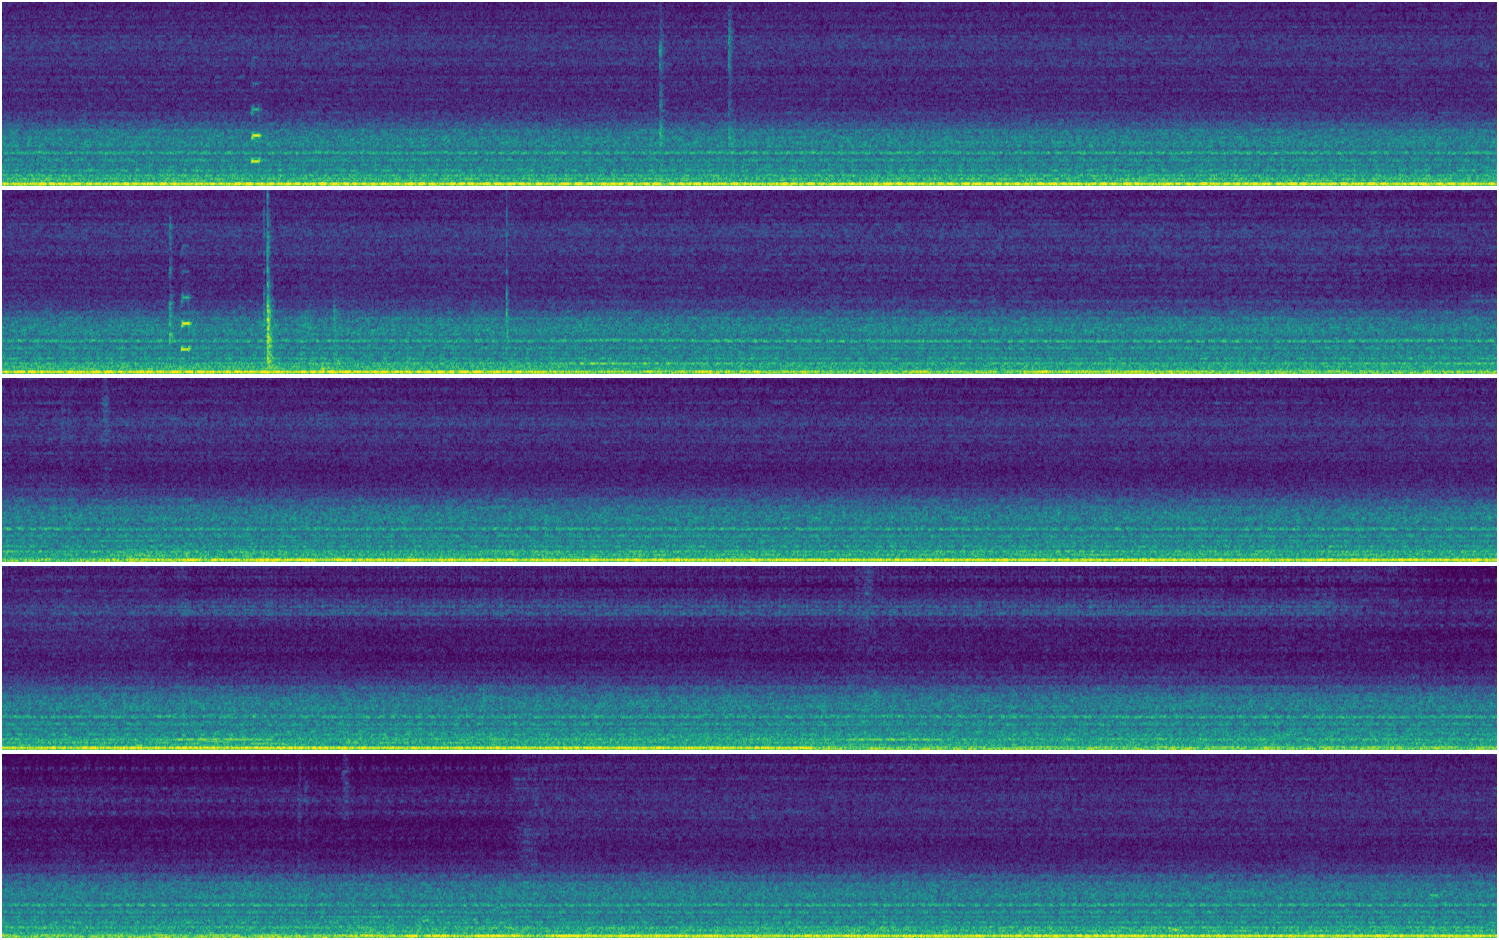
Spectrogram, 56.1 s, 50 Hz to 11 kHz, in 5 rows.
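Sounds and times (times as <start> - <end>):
diesel engine idling: 0.0 - 56.0.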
